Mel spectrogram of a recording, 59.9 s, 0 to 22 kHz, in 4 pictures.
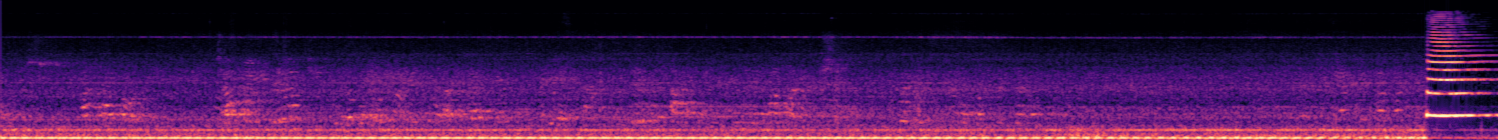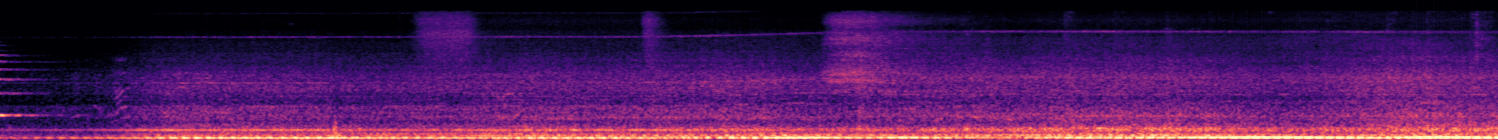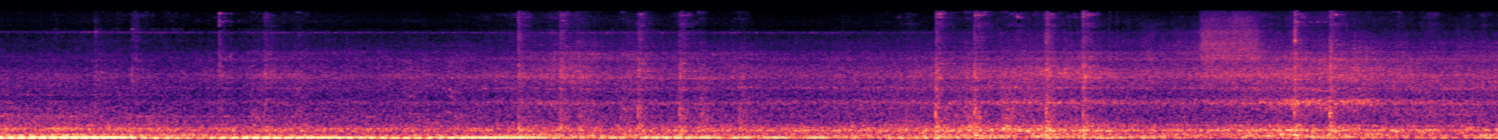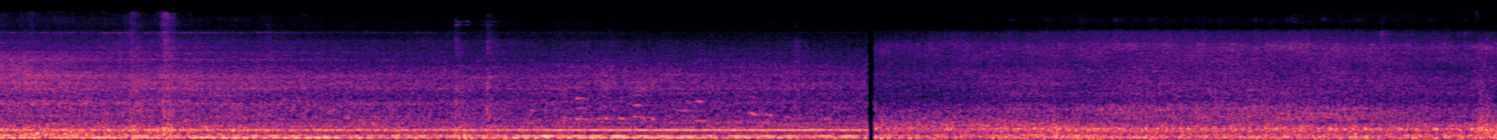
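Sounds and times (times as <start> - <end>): train rumbling: 0.0 - 59.9.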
